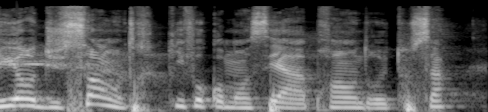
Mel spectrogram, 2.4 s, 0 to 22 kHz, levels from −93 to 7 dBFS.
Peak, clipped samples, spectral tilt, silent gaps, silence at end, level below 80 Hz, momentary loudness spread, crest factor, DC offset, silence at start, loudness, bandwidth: 0 dBFS; under 0.1%; -4 dB/octave; none; 0.2 s; -32 dBFS; 9 LU; 16 dB; under 0.1%; 0 s; -15 LUFS; 17.5 kHz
